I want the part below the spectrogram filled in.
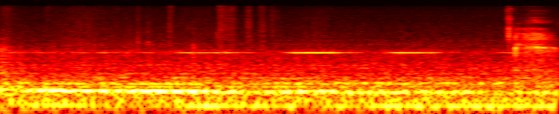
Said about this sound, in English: That stupid truck or the stupid whatever that thing is.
